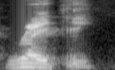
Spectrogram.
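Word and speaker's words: Reiki: the combining what you do holistically with the Riki am I saying it right am I sayik yeah raiki raiki yoga and the sound bows and I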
